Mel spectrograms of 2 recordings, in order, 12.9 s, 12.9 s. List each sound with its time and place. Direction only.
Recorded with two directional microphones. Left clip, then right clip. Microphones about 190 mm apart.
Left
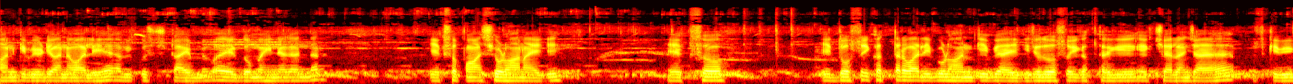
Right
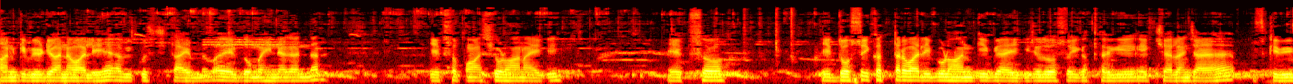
0.0 s speech: 20° right (ahead or behind)
4.5 s speech: 5° right (ahead or behind)
6.7 s speech: 10° right (ahead or behind)
8.2 s speech: 25° right (ahead or behind)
